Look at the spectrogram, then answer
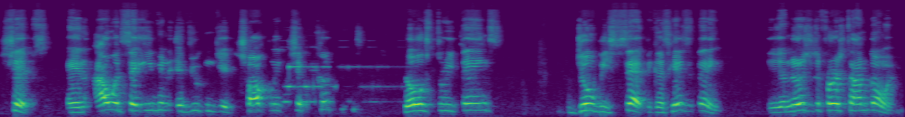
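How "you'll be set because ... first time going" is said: ordinary talk, nothing marked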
